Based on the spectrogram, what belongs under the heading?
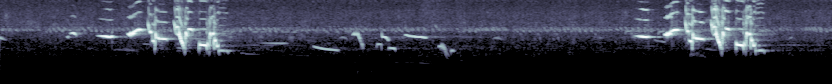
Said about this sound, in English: And now here's the gurgling, flute-like song of a western meadowlark. This bird was recorded in South Dakota.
